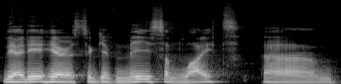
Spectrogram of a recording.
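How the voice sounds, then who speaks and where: A man's voice: fairly low pitch, steady tone, takes it slowly, a little mellow, clear, resonant tone. A man hosting a video diary, chatting casually in an informal, rambling and hesitant way. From lives in southern Sweden. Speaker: host of a startup-building video diary. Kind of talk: casual vlog chat. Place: indoor room beside a window.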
